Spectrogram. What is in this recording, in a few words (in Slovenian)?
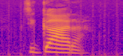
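"cigara", Slovenian; tdegames; ktuberling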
